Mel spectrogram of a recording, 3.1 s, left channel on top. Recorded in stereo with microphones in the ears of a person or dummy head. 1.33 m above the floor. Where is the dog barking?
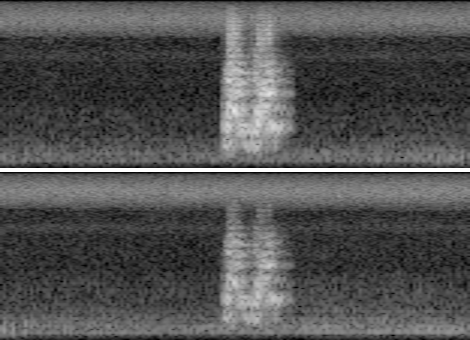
60° left (ahead or behind).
